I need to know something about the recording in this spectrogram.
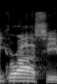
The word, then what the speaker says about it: Grossi: So this is, I guess, a Tom Grossi. I apologize if I've butchered this 20 times. Ray. All right, it's got to be Grossi because Grossi rhymes with posse.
